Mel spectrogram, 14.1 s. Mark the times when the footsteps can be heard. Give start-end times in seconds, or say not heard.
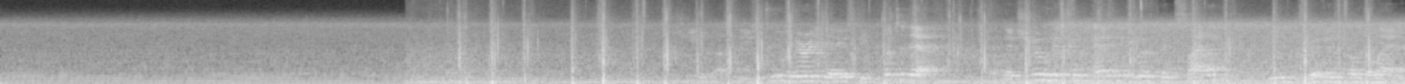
4.0-13.9.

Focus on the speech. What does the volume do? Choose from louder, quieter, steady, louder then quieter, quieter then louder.
steady.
